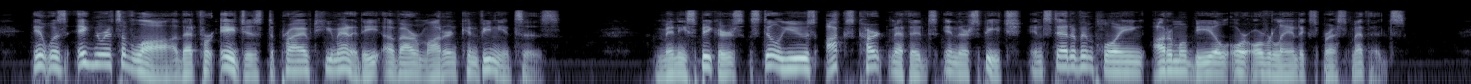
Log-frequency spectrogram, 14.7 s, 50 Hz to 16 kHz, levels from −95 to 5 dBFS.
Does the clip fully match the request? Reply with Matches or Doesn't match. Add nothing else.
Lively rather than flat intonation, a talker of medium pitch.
Doesn't match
